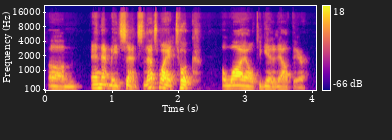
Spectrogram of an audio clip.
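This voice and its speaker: A man's voice: mid-range voice, moderate pace. Earnest male author telling his story. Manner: earnest, reflective, frequent restarts. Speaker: guest author. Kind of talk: interview storytelling.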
